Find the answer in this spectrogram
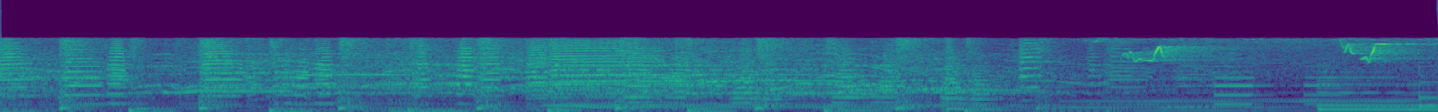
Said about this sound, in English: Do you ever like... go for a walk on a beautiful spring day like this one, when the birds are singing in the clear blue sky and the blossoms adorn the trees in a beautiful blush veil.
